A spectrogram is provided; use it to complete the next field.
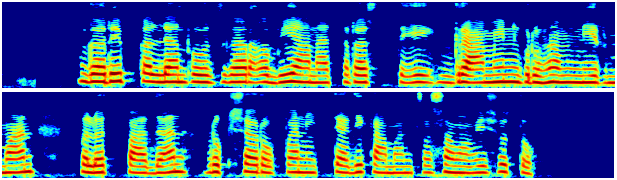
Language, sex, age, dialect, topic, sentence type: Marathi, female, 18-24, Northern Konkan, banking, statement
